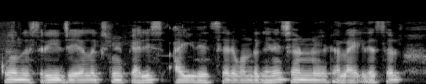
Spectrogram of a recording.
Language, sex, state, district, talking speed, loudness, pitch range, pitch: Kannada, male, Karnataka, Koppal, 110 wpm, -15 LUFS, 100-105 Hz, 105 Hz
